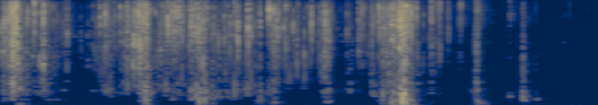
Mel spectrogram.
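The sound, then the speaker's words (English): Crinkly tearing and crumpling of a baseball card pack wrapper being ripped open, a few bursts of dry crackle over about three seconds that taper off. “We can probably hear the tearing. Yeah, if that's not a real baseball card pack, then that's really good Foley.”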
